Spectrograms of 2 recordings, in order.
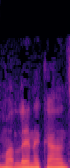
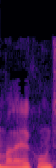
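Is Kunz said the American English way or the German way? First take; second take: American English; German. First: Kunz sounds like the American English vulgar plural. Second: Kunz sounds like a German surname, as written. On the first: The speaker calls it right. "detto Marlene Kunz" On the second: The speaker calls it wrong. "non Marlene Kunz"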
